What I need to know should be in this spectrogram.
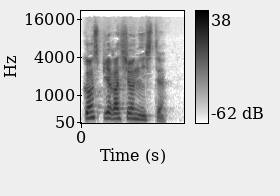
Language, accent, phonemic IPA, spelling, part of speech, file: French, France, /kɔ̃s.pi.ʁa.sjɔ.nist/, conspirationniste, adjective / noun, LL-Q150 (fra)-conspirationniste.wav
- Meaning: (adjective) conspiratory, conspiracy; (noun) conspiracy theorist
